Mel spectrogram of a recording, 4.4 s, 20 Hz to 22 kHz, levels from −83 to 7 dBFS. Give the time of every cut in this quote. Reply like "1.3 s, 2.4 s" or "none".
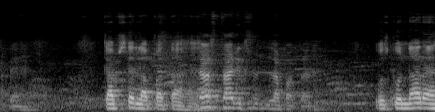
none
